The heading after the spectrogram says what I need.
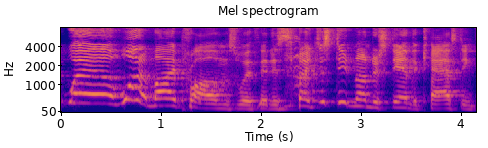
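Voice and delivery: high-pitched mock complainer; mocking friend imitation. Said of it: "he's like".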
